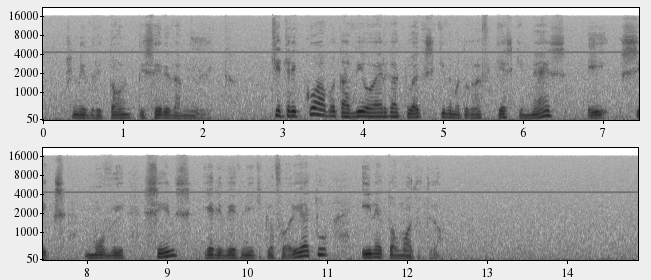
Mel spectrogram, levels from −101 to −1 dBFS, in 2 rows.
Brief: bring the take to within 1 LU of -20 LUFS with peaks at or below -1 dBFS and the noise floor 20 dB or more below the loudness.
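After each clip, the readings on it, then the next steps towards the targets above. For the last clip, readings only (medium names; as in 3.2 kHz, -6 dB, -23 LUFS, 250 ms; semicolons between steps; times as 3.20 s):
steady tone 4.3 kHz; tone level -41 dBFS; noise floor -39 dBFS; noise floor target -45 dBFS; loudness -24.5 LUFS; peak level -7.5 dBFS; loudness target -20.0 LUFS
-> band-stop 4.3 kHz, Q 30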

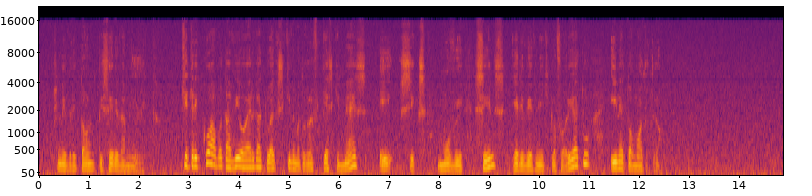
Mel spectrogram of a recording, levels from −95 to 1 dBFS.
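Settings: steady tone not found; noise floor -40 dBFS; noise floor target -45 dBFS
-> noise print and reduce 6 dB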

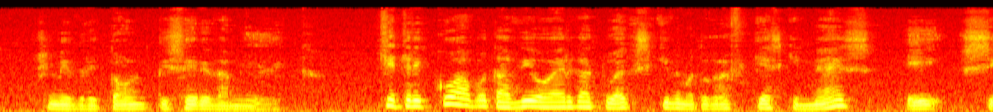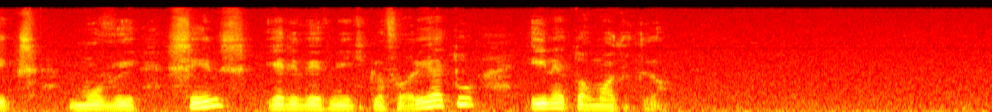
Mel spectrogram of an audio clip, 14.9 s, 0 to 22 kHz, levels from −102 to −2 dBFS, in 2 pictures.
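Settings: noise floor -46 dBFS; loudness -24.5 LUFS; peak level -7.5 dBFS; loudness target -20.0 LUFS
-> trim +4.5 dB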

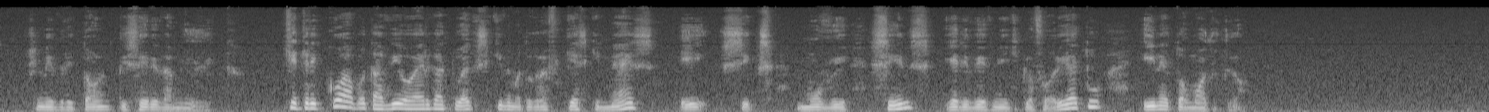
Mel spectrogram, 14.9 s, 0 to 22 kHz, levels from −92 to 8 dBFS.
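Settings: loudness -20.0 LUFS; peak level -3.0 dBFS; noise floor -42 dBFS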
